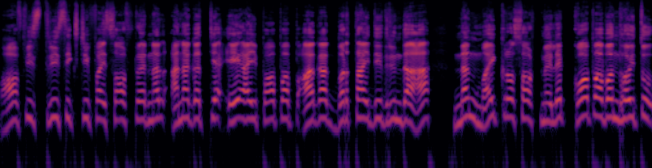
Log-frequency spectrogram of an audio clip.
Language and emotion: Kannada, angry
